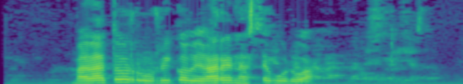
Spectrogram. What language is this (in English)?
Basque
